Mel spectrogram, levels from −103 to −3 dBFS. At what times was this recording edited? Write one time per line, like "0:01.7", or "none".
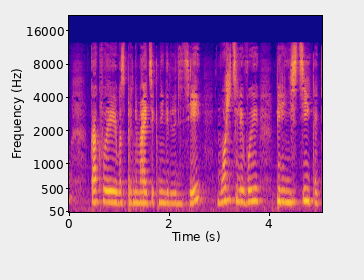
none

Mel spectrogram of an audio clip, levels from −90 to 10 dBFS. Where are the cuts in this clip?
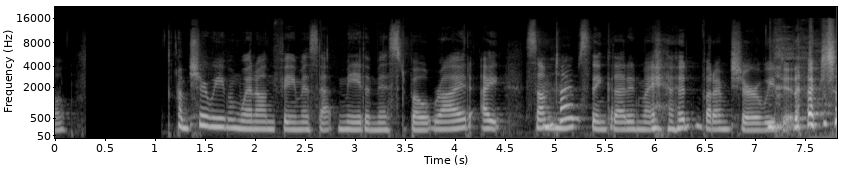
0:01.4
0:02.2
0:02.6
0:03.1
0:05.6
0:06.8

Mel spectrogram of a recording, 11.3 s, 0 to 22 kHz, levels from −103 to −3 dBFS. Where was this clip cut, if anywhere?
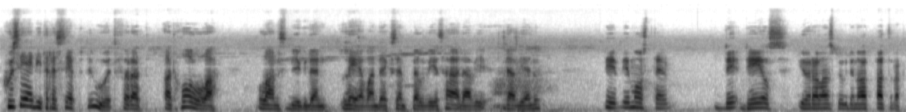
0:09.9

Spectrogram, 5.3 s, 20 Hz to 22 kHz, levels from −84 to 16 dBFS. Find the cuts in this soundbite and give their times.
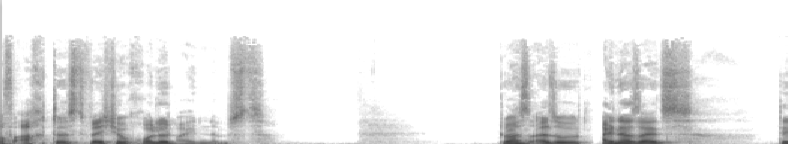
0:01.2
0:02.4
0:03.9

